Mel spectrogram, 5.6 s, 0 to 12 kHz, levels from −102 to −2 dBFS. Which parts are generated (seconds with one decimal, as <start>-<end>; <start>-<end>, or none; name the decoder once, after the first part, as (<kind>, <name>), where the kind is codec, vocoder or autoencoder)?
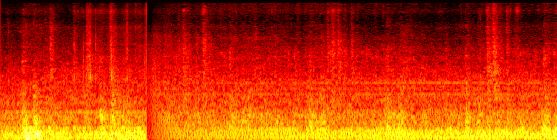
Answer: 0.8-1.7 (autoencoder, DAC-VAE)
